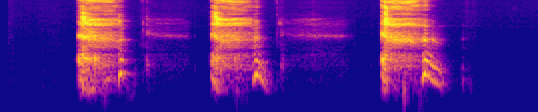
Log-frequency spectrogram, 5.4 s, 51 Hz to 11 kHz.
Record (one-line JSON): {"three_cough_length": "5.4 s", "three_cough_amplitude": 2635, "three_cough_signal_mean_std_ratio": 0.42, "survey_phase": "beta (2021-08-13 to 2022-03-07)", "age": "45-64", "gender": "Female", "wearing_mask": "No", "symptom_none": true, "symptom_onset": "5 days", "smoker_status": "Ex-smoker", "respiratory_condition_asthma": false, "respiratory_condition_other": false, "recruitment_source": "REACT", "submission_delay": "2 days", "covid_test_result": "Negative", "covid_test_method": "RT-qPCR", "influenza_a_test_result": "Negative", "influenza_b_test_result": "Negative"}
